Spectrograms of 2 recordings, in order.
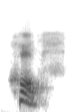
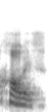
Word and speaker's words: Hobbes: Se escribe Hobbes, H-O, B larga, E-S, Hobbes, no Hobbes, Thomas Hobbes.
